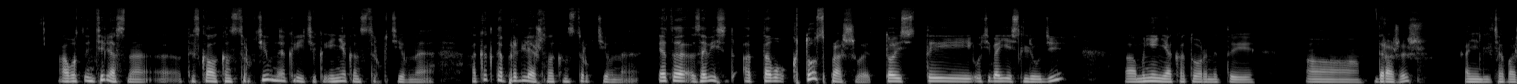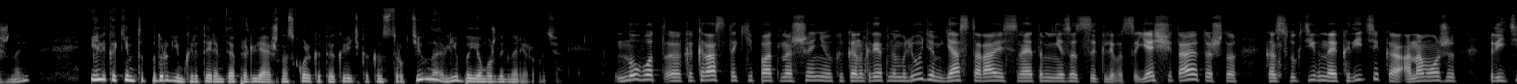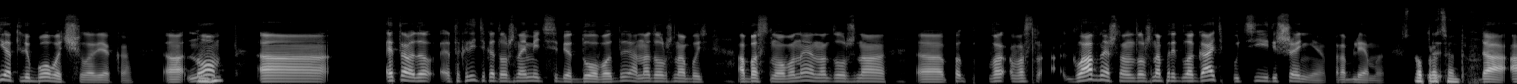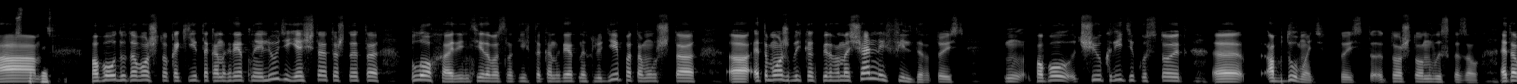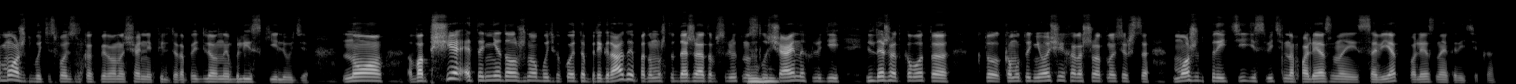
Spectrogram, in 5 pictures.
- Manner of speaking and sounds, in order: tapping; other background noise
- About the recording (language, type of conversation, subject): Russian, podcast, Как ты реагируешь на критику своих идей?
